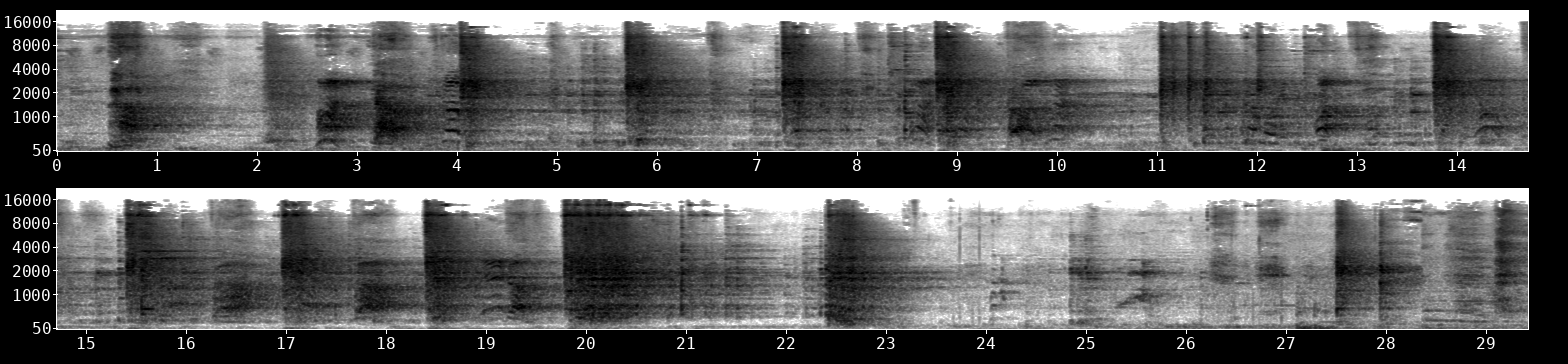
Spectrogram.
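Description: A heavily loaded barbell thumping and knocking about every second or so through a set of bent-over barbell rows.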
